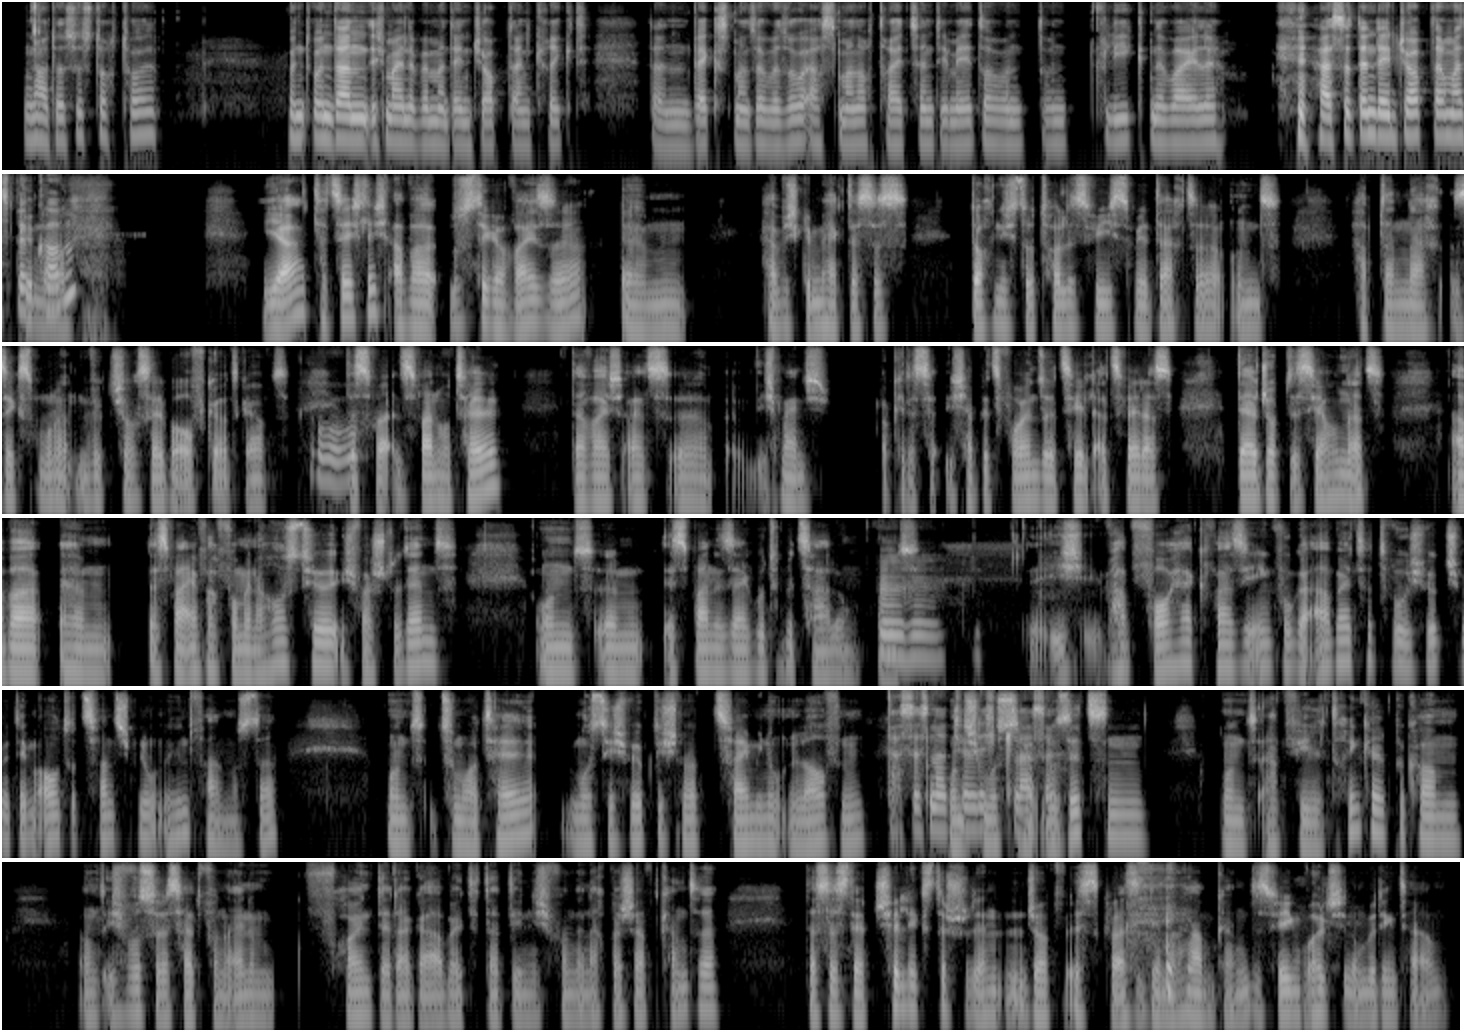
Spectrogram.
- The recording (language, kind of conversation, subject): German, podcast, Hast du Tricks, um dich schnell selbstsicher zu fühlen?
- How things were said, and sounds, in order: chuckle; other background noise; stressed: "der Job"; giggle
